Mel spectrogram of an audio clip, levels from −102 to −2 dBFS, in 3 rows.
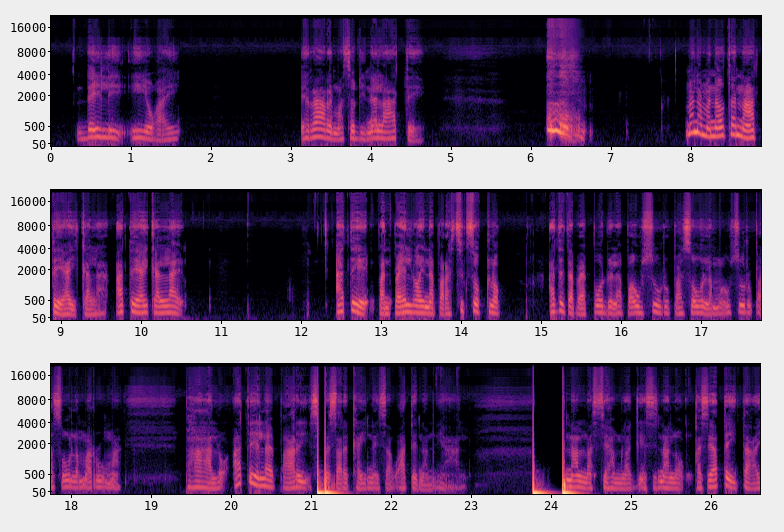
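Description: The speech is grainy and rough throughout. Bands are filled rather than left empty, so the tone turns noisy instead of swirling. Fullband width is kept. This is likely Opus compression in its music mode, at a rate that fits about 24 kbps.

At 21.08 to 21.18 s, just before "sare kaina", invalid numbers at full scale cause a hard burst. The output is pinned at one extreme value for 93 ms, fitting a 4096-sample block. At 23.78 to 24.15 s, before "ela na siamela", a loud pop opens and closes a 372 ms gap.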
